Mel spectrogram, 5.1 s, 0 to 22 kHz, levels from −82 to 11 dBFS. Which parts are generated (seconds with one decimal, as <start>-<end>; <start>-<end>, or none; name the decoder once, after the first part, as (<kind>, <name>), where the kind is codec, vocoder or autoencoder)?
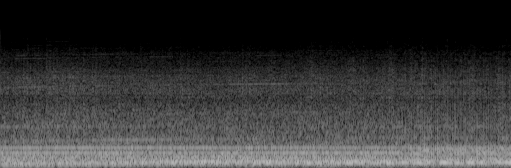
4.0-5.1 (vocoder, WaveNeXt)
